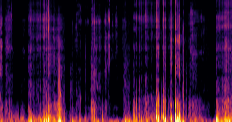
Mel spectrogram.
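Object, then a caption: Wooden colored pencil in a hand sharpener. A pink wooden colored pencil is turned in the metal blade of a yellow plastic hand sharpener, making a scraping cut. Soft, low-heavy crunchy scraping comes in uneven bursts with brief pauses, and a few louder crackles stand out.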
